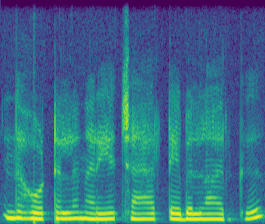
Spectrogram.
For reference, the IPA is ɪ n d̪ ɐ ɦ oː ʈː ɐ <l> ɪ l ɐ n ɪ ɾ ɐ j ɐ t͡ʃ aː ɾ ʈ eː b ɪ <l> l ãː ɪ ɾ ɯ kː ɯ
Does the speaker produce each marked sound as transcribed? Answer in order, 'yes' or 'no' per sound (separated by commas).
yes, yes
